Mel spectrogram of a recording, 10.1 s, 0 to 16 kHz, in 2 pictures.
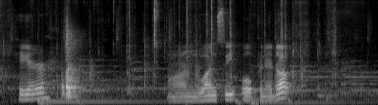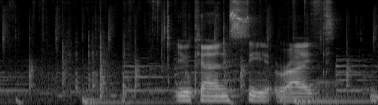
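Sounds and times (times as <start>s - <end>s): soft background music: 0.0s - 10.0s.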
